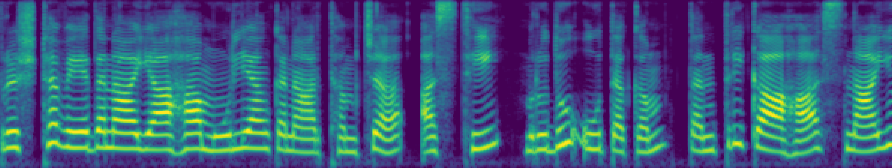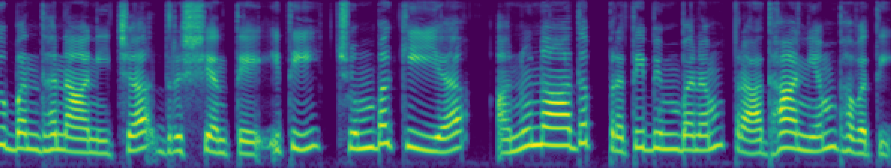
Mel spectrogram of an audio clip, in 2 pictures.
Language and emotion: Sanskrit, neutral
